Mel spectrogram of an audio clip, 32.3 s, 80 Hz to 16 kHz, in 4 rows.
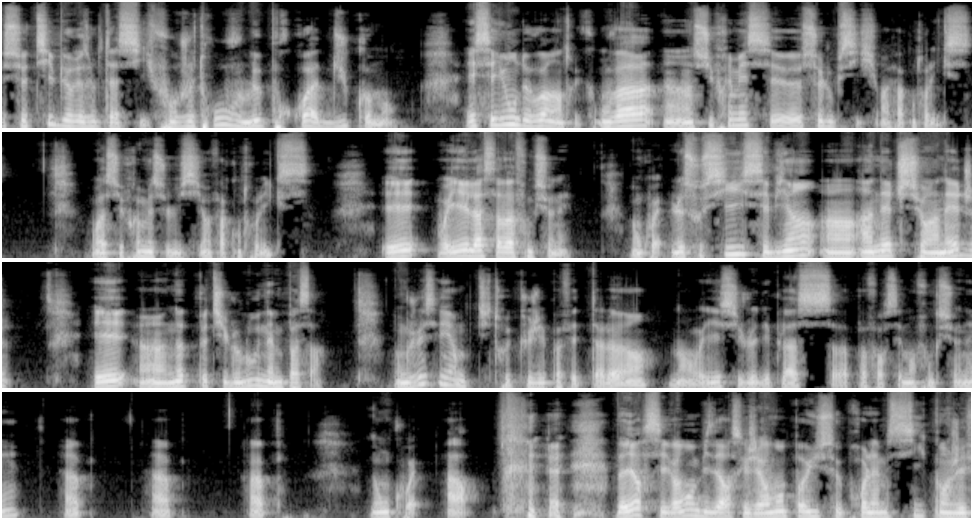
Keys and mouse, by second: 4.6 click, 5.2 Tab, 5.9 alt+click, 7.7 ctrl+x, 8.7 alt+click, 9.8 ctrl+x, 10.8 Tab, 11.2-13.9 middle drag, 13.9 ctrl+z, 14.3 ctrl+z, 15.1 ctrl+z, 16.5 Tab, 17.8 Tab, 18.3 Tab, 19.2 click, 19.5-20.7 middle drag, 20.7 g, 22.3-23.5 middle drag, 23.5 g, 24.5 g, 26.5-32.3 middle drag.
